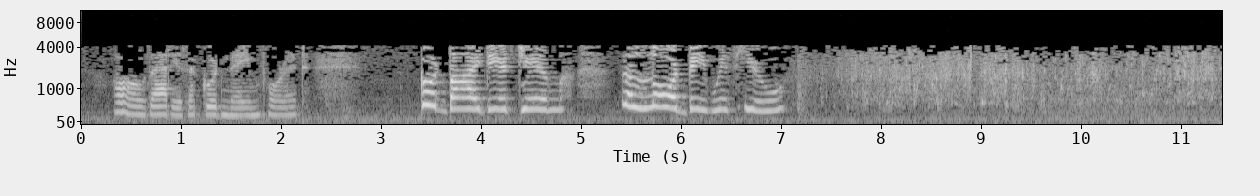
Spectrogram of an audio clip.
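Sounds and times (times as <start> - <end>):
speech: 0.3 - 2.6, 3.4 - 7.2
boat moving through water: 7.1 - 11.4
low rumble: 7.3 - 11.4.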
